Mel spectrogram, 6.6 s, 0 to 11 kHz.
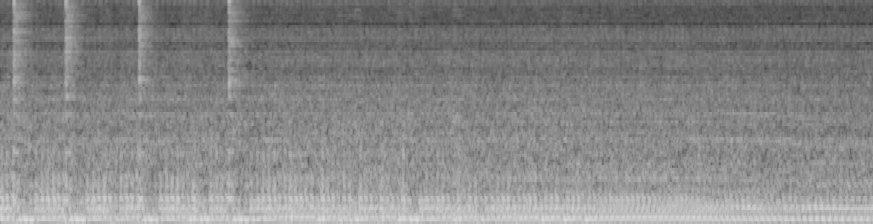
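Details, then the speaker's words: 2007/08 Polaris Outlaw 90 ATV bought left for dead, started on jump box with weak battery: small single starts running high, revs and settles with a few sharp early ticks, then pulls evenly with no misses; sounds healthy. "it sounds pretty good."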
